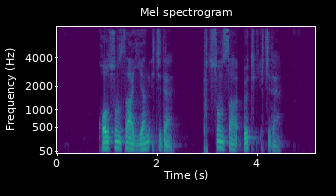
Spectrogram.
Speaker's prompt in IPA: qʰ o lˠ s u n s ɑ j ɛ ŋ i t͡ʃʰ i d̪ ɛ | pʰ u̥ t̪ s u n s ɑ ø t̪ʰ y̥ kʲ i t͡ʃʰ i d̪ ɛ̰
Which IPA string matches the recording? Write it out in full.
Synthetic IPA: qʰ o lˠ s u n s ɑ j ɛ ŋ i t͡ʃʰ i d̪ ɛ | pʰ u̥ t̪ s u n s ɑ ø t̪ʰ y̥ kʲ i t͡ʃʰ i d̪ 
